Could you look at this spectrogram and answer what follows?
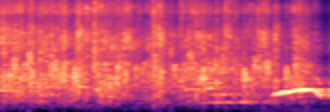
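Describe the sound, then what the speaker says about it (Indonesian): Audience applause at the opening of a bonsai sun-drying event in Metro, Lampung, Indonesia, a dense burst of clapping from a nearby crowd, with a voice heard over it at the end. "Kita tepuk tangan, ya."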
